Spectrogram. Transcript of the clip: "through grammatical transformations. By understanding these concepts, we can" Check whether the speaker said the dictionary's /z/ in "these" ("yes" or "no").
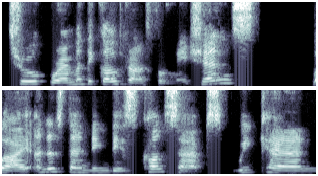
no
